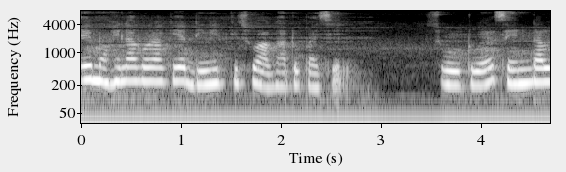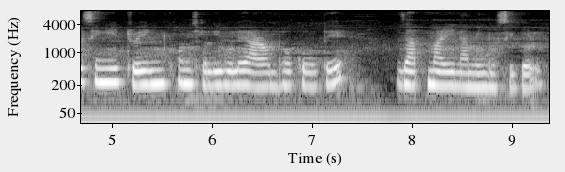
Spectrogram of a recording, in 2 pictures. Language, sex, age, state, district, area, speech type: Assamese, female, 30-45, Assam, Golaghat, rural, spontaneous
